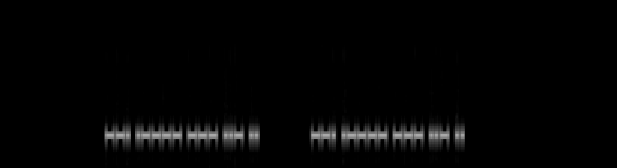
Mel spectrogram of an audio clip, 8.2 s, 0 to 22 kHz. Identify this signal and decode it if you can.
Morse code, heard as a keyed tone, about 36 wpm, 700 Hz. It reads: G1OUI G1OUI
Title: DXCC-100 Call Signs - 5 Characters - Repeated 2x - 35wpm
